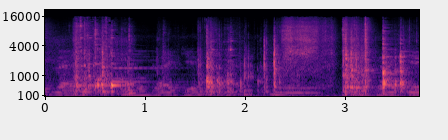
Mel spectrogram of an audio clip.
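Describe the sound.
Porridge is scooped onto plates with scraping utensil sounds and a few sharp clinks of dishes, while voices talk over the clatter throughout.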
